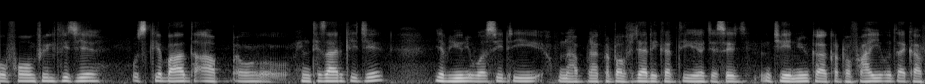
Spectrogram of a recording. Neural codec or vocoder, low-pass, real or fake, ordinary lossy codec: codec, 16 kHz, 0.8 kbps, ZipCodec; none; fake; none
